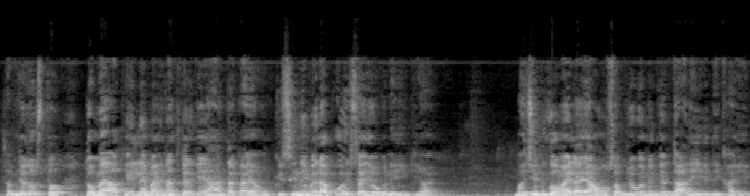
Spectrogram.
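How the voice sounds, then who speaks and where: A man's voice: a little high, a little mellow, reverberant. A young man from Bihar, vlogging to camera in a heated, defiant monologue that lectures and keeps checking that his listeners understand. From Bihar, India.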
